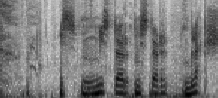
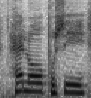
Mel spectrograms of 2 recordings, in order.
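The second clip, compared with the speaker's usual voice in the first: ordinary talk, nothing marked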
